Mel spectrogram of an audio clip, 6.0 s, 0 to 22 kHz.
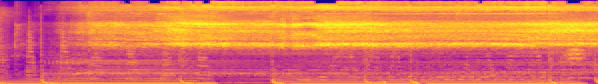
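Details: A home nebulizer running while a toddler with a cough and cold gets medication through a face mask, for about 3 minutes: a steady loud mechanical buzzing hum with a faint hiss of airflow; nebulizer compressor.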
